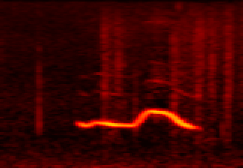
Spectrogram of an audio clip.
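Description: A player's whistled command in Ark, a single clear whistle that holds a steady tone and then rises and falls briefly, alone over quiet background.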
